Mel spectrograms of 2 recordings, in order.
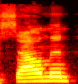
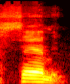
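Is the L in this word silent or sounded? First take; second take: sounded; silent. First: The L sound is clearly pronounced. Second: The L sound is left silent. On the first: The speaker calls it right. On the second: The speaker calls it wrong.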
